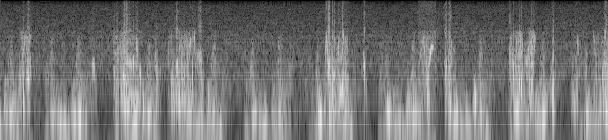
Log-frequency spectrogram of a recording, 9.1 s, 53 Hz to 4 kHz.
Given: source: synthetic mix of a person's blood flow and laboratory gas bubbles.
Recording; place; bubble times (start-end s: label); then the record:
Doppler ultrasound of blood flow; precordium
0.27-0.50 s: bubbles
1.36-1.46 s: bubbles
1.68-2.15 s: bubbles
2.30-2.40 s: bubbles
2.50-3.07 s: bubbles
4.84-5.25 s: bubbles
5.43-5.52 s: bubbles
6.27-6.54 s: bubbles
6.66-6.80 s: bubbles
7.62-8.06 s: bubbles
8.25-8.34 s: bubbles
8.56-8.71 s: bubbles
8.89-9.13 s: bubbles
From the record:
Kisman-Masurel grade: 233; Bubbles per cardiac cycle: several, 3 to 8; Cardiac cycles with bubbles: 50 to 99%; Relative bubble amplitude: loud (0.450 to 0.775); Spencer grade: 3 (all of the cardiac periods contain showers or single bubble signals, but not dominating or overriding the cardiac motion signals); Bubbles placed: only in the low amplitude regions of the cardiac cycle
